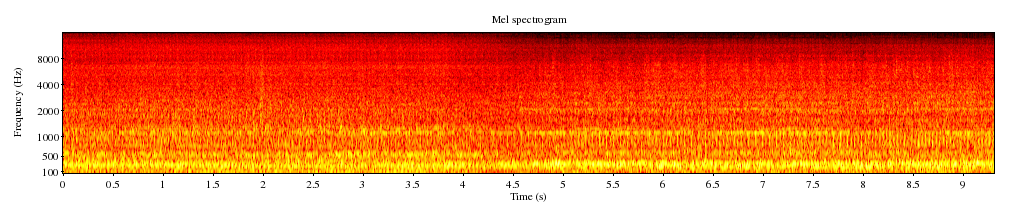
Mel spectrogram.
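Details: Quincy Model 325 air compressor lower end on the tank, secondhand electric motor with new single-phase starter, oil pressure 18-20 psi: steady even run with dull rough drone; noisy motor bearings.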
